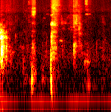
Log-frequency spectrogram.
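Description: A few faint, soft knocks and shuffles of chairs and feet as seated people stand up, after the last syllable of a man's voice at the very start.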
